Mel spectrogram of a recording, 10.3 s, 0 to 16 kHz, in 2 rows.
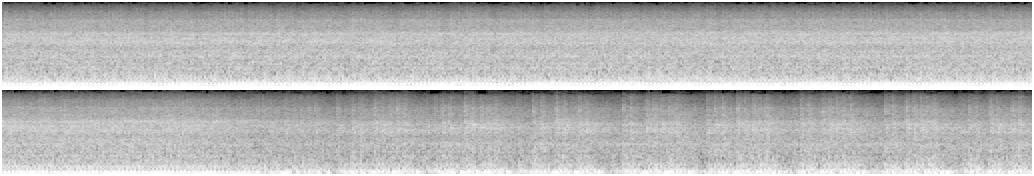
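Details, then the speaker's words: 1950 Chevy Styleline, sat over five years, first start after adding gas: heavy, uneven, lumpy idle around three beats a second with a loping wobble; a cut vacuum line plug found, possibly contributing, cause not confirmed. "Sounds like an old John Deere. Now I got a different problem. I definitely have a cut in one of my vacuum line plugs."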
